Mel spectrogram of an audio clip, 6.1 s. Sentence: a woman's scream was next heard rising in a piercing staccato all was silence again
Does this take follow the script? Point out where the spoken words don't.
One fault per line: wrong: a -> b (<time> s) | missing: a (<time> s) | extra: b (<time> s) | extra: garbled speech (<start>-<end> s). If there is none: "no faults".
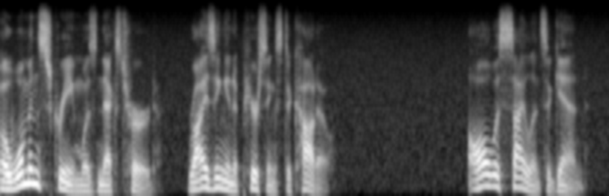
no faults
